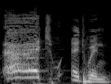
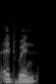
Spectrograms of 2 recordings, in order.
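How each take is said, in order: First: Drawn-out, raised call of a name; dad on the touchline. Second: Said in the usual way. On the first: Retold or imitated. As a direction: imitate a dad calling across the pitch. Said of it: "my dad would stand on the touchline".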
